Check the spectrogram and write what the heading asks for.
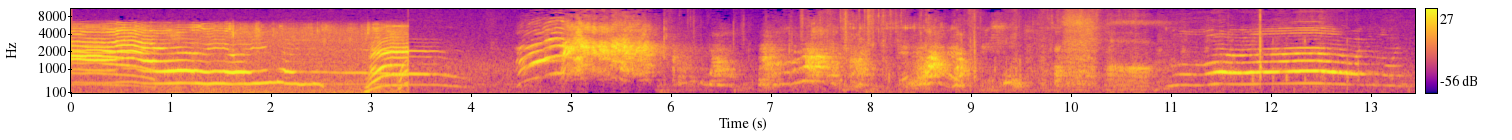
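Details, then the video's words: Stray street cats fighting: long, wavering, strongly harmonic yowls drawn out for several seconds, then abrupt harsh hisses and spits, followed by another sustained mournful yowl rising and falling in pitch. "Real Cat Fight Angry Cats Vs Cats Аngry Compilation Video Ever| cats and Cats Fight|Watch With Sound"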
